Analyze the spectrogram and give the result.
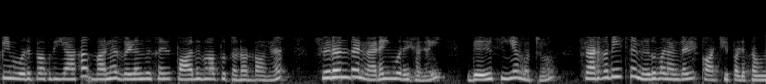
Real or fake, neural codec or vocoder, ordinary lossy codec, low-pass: fake; codec, 44.1 kHz, 1.7 kbps, Pupu-Codec; AAC, 32 kbps; 3.6 kHz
